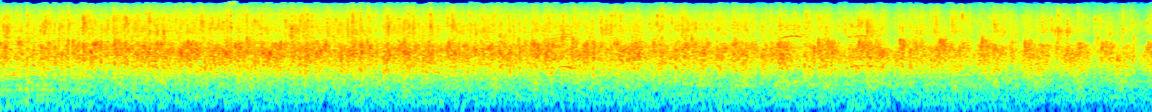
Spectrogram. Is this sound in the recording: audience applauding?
yes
